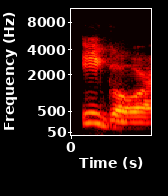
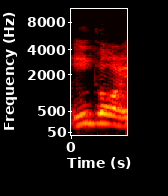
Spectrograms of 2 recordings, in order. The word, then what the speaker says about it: Igor: Upon hearing that the professor pronounces his name Frankenstein, Igor insists that his name is pronounced Igor rather than the traditional Igor.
